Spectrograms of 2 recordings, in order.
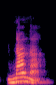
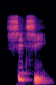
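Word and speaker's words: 七: rocker rocker seven is Nana Nana seven also has an alternative pronunciation and depending on the context context sometimes you will say nana and sometimes you will say shii Shi the word for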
